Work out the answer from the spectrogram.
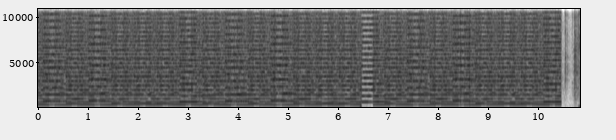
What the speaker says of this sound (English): So here is our synth sound.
